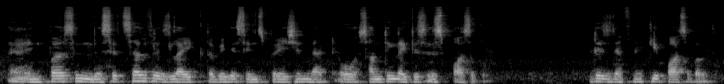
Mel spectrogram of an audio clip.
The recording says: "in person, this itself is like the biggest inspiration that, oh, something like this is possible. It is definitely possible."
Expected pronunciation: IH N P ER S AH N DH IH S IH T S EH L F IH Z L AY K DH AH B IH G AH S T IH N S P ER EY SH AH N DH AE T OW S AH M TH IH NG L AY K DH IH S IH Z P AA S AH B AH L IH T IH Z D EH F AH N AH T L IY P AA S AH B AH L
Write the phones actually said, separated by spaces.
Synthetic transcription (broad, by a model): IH N P ER S AH N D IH S IH T S EH L F IH Z L AY K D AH B IH G AH S T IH N S P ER EY SH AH N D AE T OW S AH M T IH NG L AY K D IH S IH Z P AA S AH B AH L IH T IH Z D EH F AH N AH T L IY P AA S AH B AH L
